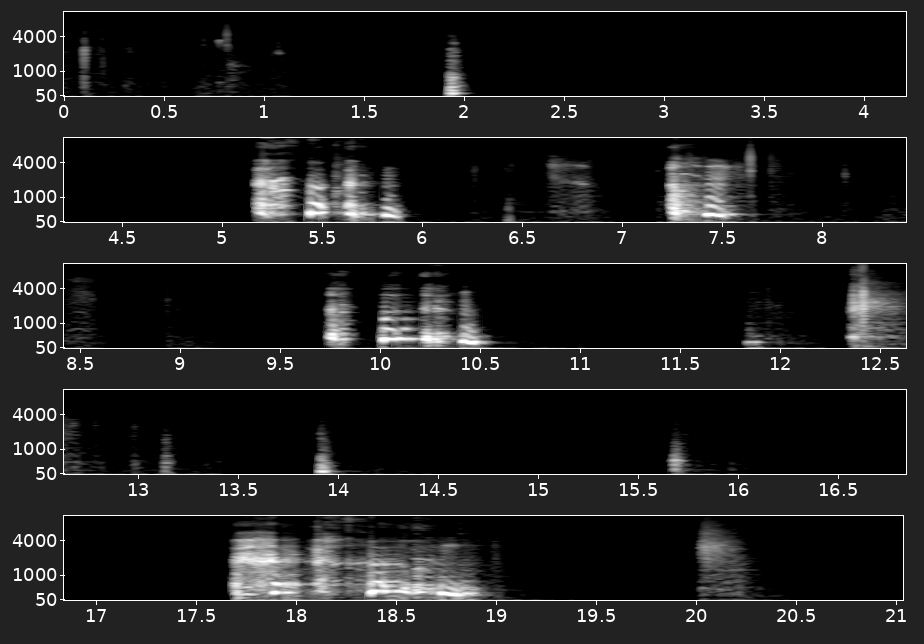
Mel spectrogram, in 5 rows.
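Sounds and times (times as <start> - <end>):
woman coughing: 5.2 - 6.0, 7.2 - 7.7, 9.8 - 10.6, 17.7 - 19.0
woman clearing her nose: 6.6 - 7.7, 12.4 - 12.7.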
